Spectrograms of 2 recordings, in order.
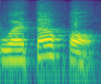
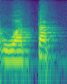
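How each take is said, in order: First: The final q bounces with a slight echo. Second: The final q stops abruptly with no echo. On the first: The speaker calls it right. "lantunkan qala-qala sughra, kita nak wataqa" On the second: The speaker calls it wrong. "kita tak nak watak"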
